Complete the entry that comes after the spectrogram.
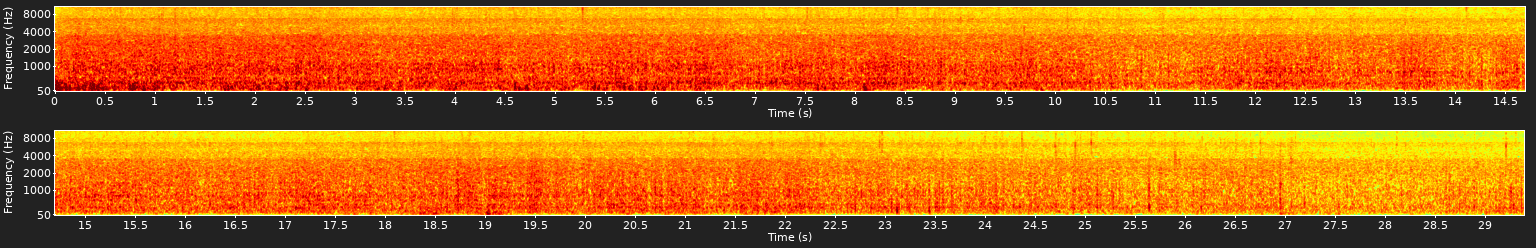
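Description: Heavy tropical rain falling steadily, an even hiss of many drops, easing slightly in loudness over the stretch.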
